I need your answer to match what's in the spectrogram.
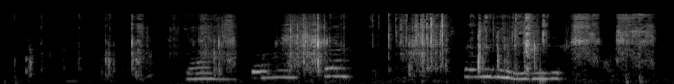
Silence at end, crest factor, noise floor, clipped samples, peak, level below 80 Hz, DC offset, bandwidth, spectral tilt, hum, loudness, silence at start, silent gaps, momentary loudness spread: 0.2 s; 32 dB; -62 dBFS; under 0.1%; -2 dBFS; -72 dBFS; under 0.1%; 12 kHz; 0.5 dB/octave; none; -29 LUFS; 0.25 s; none; 18 LU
